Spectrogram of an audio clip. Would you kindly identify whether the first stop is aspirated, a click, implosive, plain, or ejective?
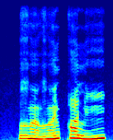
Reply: plain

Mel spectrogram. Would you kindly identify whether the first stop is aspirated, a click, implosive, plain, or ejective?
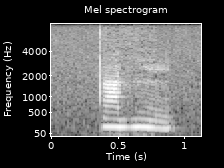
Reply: plain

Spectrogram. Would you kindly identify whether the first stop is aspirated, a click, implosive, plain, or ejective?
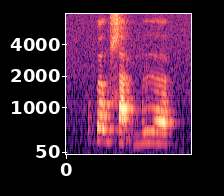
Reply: implosive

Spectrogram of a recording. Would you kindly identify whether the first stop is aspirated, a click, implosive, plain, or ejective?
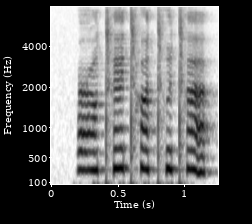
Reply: aspirated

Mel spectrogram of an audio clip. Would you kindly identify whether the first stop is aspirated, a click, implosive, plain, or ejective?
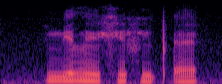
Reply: ejective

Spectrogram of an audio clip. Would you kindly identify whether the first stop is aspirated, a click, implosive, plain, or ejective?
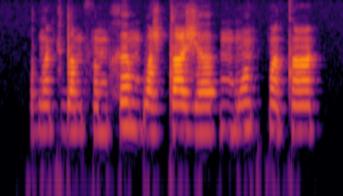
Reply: plain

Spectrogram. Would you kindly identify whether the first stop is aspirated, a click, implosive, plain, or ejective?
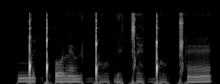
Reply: click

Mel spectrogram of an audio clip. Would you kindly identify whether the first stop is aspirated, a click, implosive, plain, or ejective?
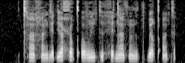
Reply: aspirated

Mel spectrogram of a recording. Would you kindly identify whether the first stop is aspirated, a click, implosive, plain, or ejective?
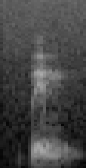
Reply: plain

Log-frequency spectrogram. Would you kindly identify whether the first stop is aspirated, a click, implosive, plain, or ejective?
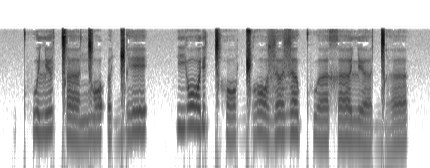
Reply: aspirated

